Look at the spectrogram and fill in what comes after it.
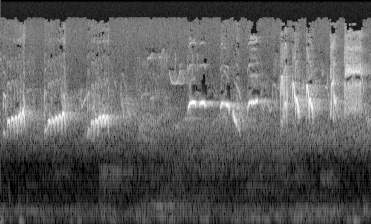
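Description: Birds chirping: three short trilled phrases, then a run of whistled notes and quick chirps toward the end.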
